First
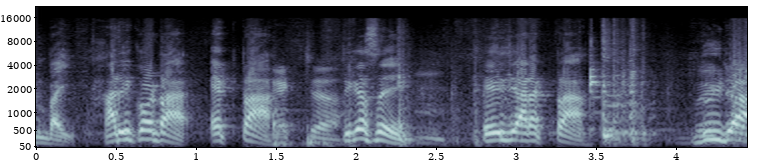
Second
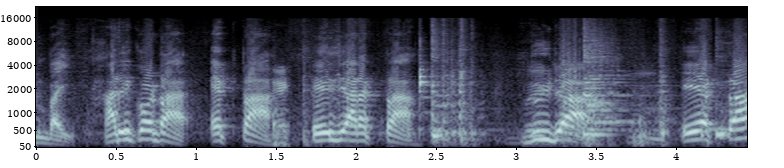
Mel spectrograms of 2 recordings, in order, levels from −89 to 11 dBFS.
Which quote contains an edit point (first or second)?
second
